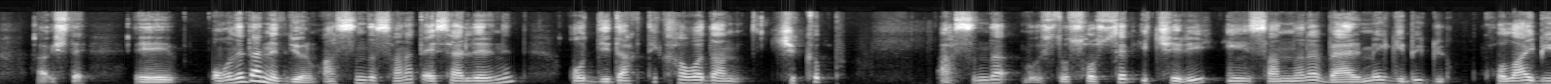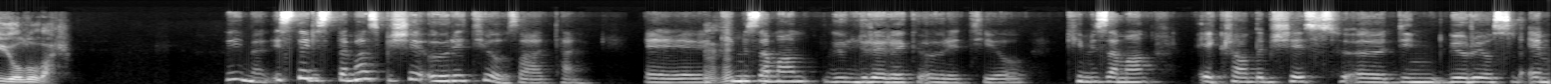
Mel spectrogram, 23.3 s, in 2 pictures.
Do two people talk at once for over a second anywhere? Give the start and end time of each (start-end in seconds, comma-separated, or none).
none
